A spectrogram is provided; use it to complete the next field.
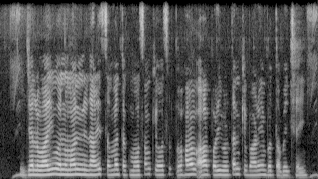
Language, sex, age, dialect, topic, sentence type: Magahi, female, 25-30, Western, agriculture, statement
